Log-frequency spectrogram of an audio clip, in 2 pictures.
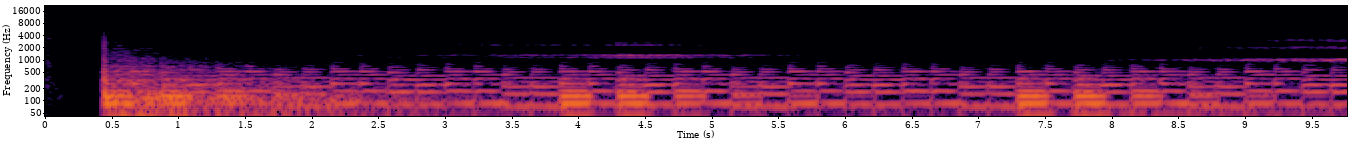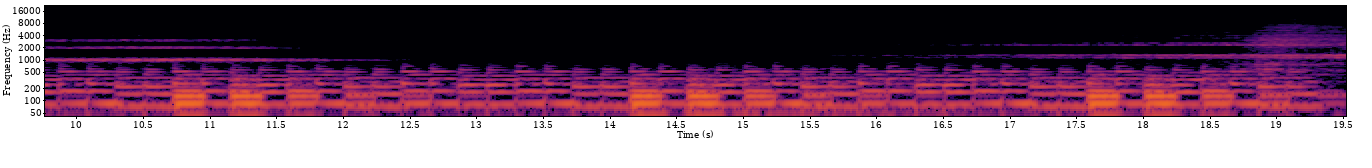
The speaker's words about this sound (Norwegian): Ok, nå tar vi en kort pausetone, så er vi ja. raskt tilbake.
